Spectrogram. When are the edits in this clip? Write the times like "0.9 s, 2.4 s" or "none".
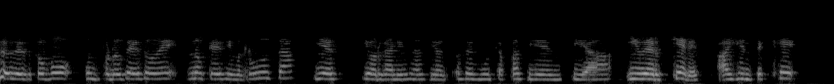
1.8 s, 2.4 s, 3.0 s, 3.5 s, 6.7 s, 7.2 s

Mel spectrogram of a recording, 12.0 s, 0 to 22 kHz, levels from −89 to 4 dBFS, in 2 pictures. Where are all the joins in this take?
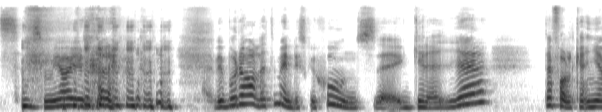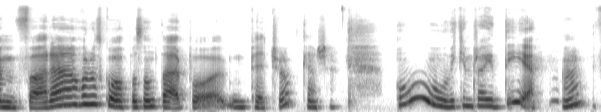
none

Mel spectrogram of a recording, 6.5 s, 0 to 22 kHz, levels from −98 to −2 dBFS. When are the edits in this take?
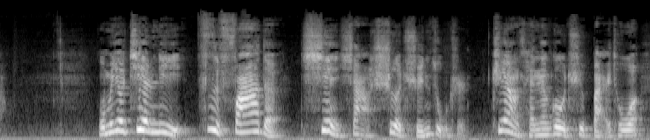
2.9 s, 4.8 s

